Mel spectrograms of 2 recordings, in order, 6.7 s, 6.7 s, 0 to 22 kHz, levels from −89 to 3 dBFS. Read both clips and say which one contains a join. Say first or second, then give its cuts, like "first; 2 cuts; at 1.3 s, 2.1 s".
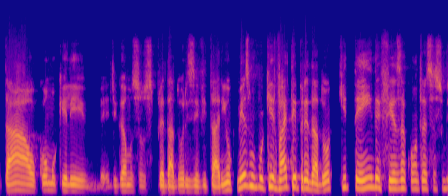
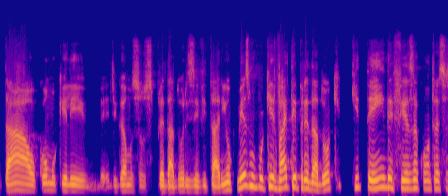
first; 1 cut; at 5.0 s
